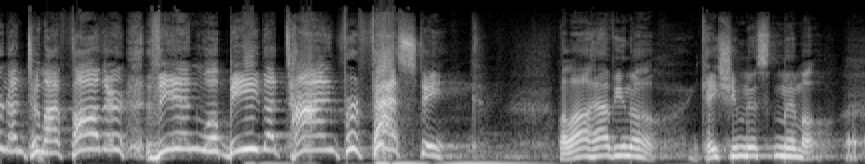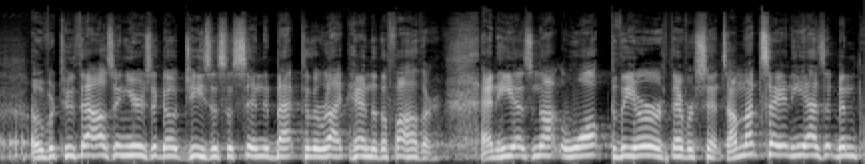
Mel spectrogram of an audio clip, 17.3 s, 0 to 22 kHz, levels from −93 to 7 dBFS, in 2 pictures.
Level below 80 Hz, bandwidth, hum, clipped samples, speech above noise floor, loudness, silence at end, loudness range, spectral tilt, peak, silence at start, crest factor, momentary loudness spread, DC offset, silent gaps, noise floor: -52 dBFS; 15 kHz; none; under 0.1%; 24 dB; -11 LUFS; 0 s; 3 LU; -5 dB/octave; 0 dBFS; 0 s; 10 dB; 8 LU; under 0.1%; none; -35 dBFS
